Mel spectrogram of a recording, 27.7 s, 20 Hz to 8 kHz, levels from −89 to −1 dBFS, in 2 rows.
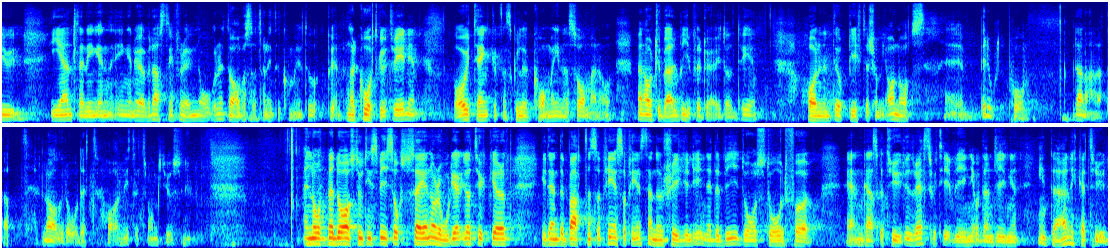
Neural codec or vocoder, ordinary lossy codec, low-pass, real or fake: codec, 16 kHz, 2 kbps, X-Codec, HuBERT features, trained on LibriSpeech; none; none; fake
